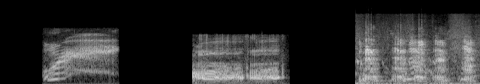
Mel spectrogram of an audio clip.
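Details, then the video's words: Farm pigs: one rising, whining squeal, then a rough, buzzy grunt, and finally a burst of harsh, choppy squealing, each sound cut apart by a moment of silence. "O SOM DOS PORCOS é inconfundível!"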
